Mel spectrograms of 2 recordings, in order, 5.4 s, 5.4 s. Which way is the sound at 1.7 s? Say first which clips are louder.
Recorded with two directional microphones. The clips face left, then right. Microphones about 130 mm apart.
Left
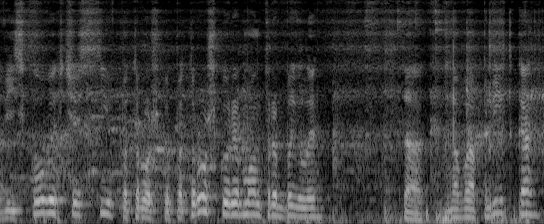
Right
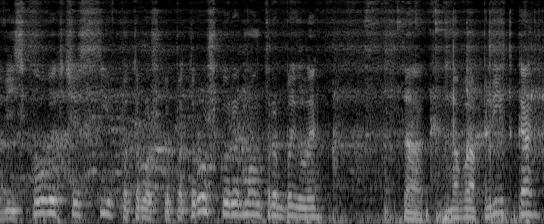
Left 3 dB; 70° left (ahead or behind).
